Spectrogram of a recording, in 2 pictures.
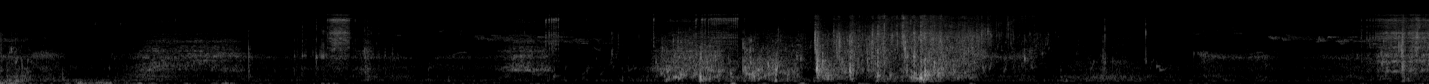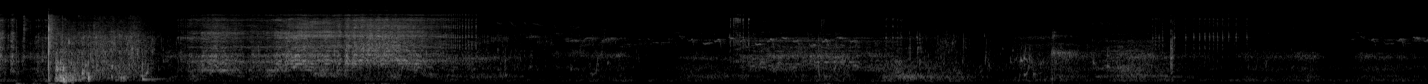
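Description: Hooked Atlantic salmon splashing at the river surface while being played on a fishing rod, in several bursts of noise, the loudest about a third of the way in and again around the middle.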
